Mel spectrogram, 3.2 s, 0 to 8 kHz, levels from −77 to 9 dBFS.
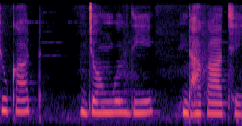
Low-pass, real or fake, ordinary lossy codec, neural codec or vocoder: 7.2 kHz; real; none; none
